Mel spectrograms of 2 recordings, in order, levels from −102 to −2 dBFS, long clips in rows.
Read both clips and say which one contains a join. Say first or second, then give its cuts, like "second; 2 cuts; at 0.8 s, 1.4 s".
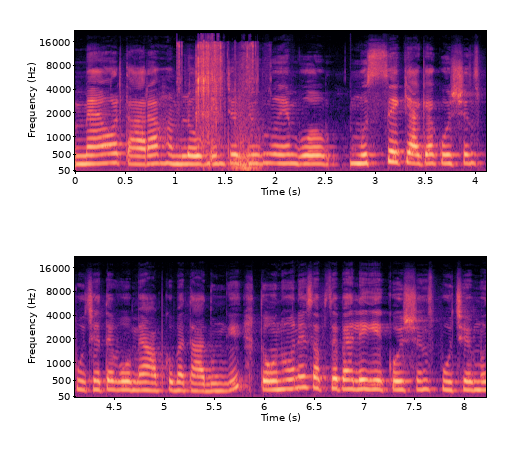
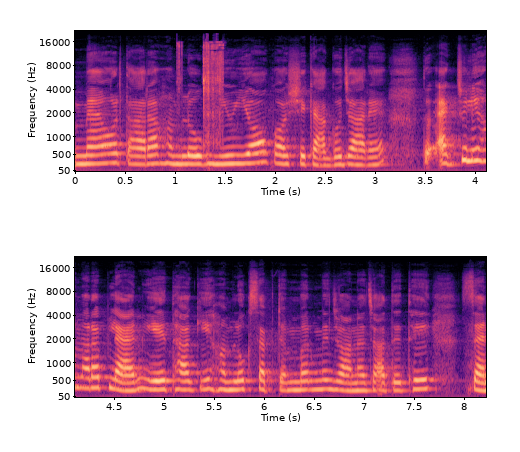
first; 3 cuts; at 1.3 s, 2.7 s, 5.8 s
